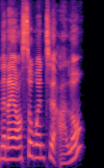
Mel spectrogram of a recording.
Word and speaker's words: Alo: You could tell that it's made for like very little bodies almost and like um I have a few aloe sets from before.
